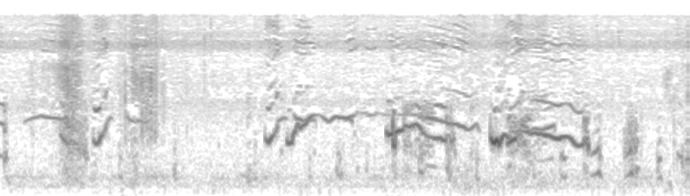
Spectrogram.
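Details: Five-day-old puppy suckling from its mother, giving thin, high squeaky whimpers that waver up and down, with several drawn-out wobbling whines in the middle and soft rustling, clicking bursts between them.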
